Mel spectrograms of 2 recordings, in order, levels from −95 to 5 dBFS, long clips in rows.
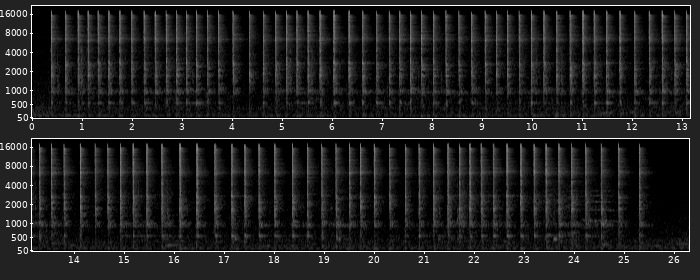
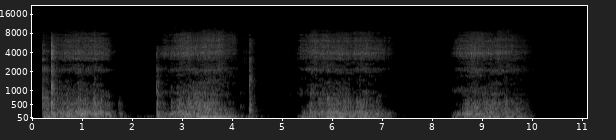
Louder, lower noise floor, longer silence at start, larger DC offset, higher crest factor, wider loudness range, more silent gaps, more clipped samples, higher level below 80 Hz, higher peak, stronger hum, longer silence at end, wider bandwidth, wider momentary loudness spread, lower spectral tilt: first, -40 LUFS vs -53 LUFS; second, -77 dBFS vs -85 dBFS; first, 0.35 s vs 0.2 s; neither; about the same, 30 dB vs 26 dB; second, 1 LU vs 4 LU; second, none vs 4.96-5.09 s, 7.51-7.69 s, 7.76-8.29 s; neither; second, under -90 dBFS vs -64 dBFS; first, -12 dBFS vs -30 dBFS; neither; second, 0.9 s vs 1.1 s; first, 19 kHz vs 10.5 kHz; second, 5 LU vs 12 LU; second, 3 dB/octave vs -4 dB/octave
